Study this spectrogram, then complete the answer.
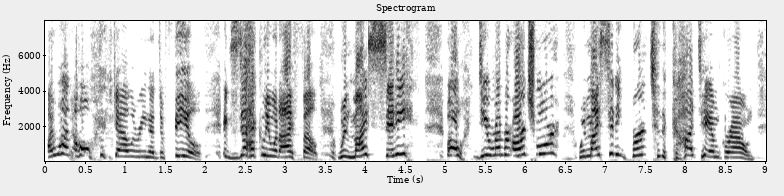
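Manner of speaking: high and loud, bitter; villain tells Alwyn of her burnt city; vengeful monologue. Acted. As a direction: spit the grievance at Alwyn. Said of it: "The villain's monologue".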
